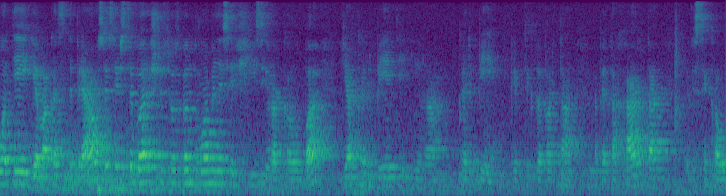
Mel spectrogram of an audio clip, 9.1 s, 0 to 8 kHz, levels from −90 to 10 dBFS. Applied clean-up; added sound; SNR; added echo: none; Thunder / Rain; 12 dB; none.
